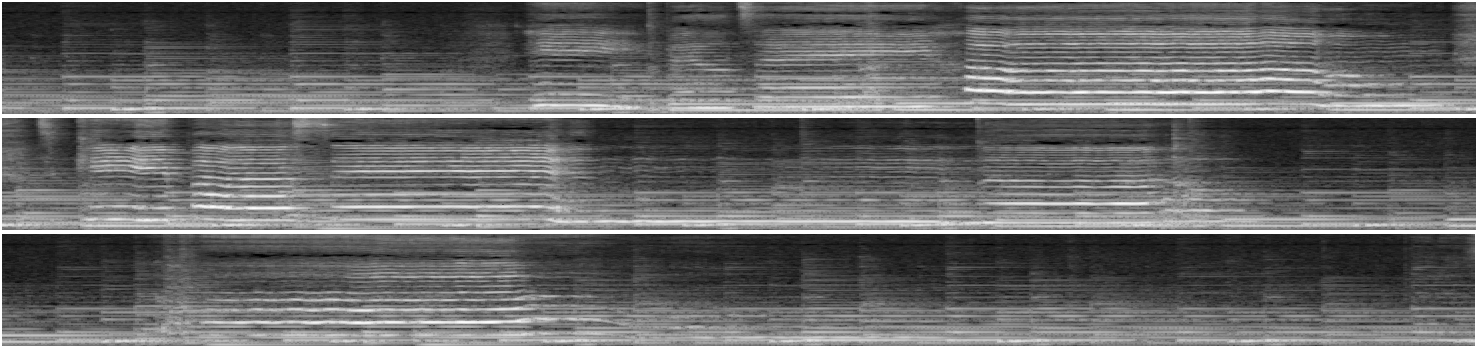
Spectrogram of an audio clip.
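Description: Acoustic guitar played as a steady folk accompaniment of picked notes, with a woman's voice singing four long, held phrases, the last ending a few seconds before the end.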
